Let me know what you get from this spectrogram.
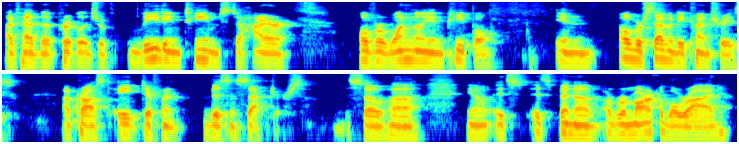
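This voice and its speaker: A man's voice: deep voice, measured pace, a bit bright. A man in his fifties, a guest telling his career story in an easygoing, rambling way with lots of hesitant fillers. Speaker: podcast host, interview guest.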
